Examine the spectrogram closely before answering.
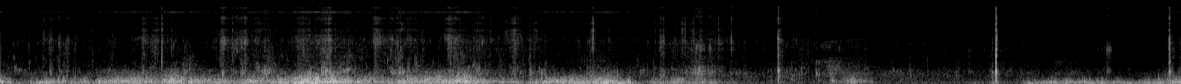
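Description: Wading through shallow water and soft mud, sloshing and splashing heavily for about six seconds, then quieter, with a few sharp clicks near the end.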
